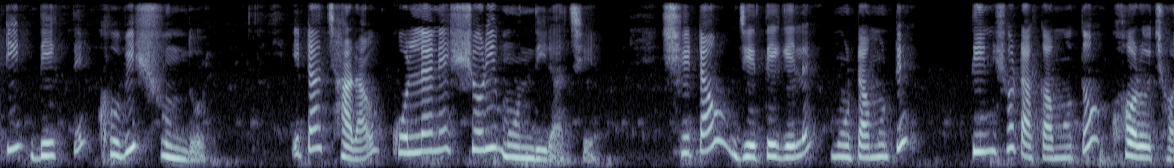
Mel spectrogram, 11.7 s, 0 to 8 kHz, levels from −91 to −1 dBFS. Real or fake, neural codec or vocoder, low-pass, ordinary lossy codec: real; none; 7.2 kHz; none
